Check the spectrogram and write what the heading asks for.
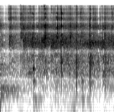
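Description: Audience applauding: many hands clapping at once in a dense, even patter.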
